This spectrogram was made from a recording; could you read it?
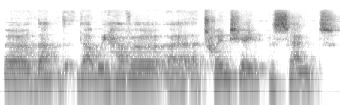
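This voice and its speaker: A man, a company chief executive, introducing his firm on an online panel in a brisk, wry manner. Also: sits high, steady tone, creaky, darkish tone. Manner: brisk and wry, light self-deprecating humor. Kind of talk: prepared self-introduction on a panel.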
